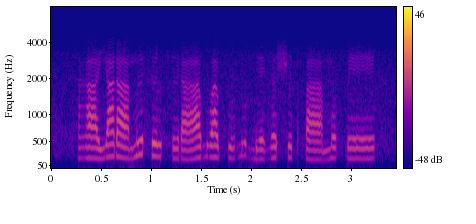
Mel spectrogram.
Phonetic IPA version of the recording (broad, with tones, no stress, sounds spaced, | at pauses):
ɣ aː˨ j a˧ ɾ aː˨ m ɨ˦ s ɨ˧ l h ɨ˨ ɾ aː˨˦ ɡʷ aː˧ kʷ i˨˦ ɡʷ e˦˨ ɡ͡b e˨ z ə˧ ʃ ɨ˧ t p aː˨ m o˧ k͡p eː˧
